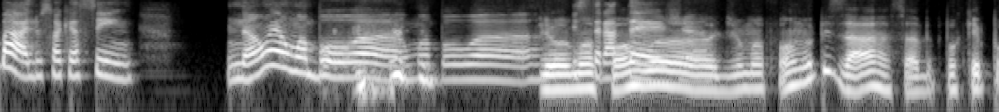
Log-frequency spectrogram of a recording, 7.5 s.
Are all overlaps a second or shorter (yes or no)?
no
